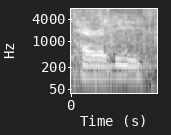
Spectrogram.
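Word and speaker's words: テレビ: And yet, television is still pronounced Terra-B over there.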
